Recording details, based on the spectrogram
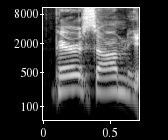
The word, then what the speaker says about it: parasomnia: Like, I don't know the right way, parasomnia. – Is the P silent? – No, I'm telling you, that's how you say it.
